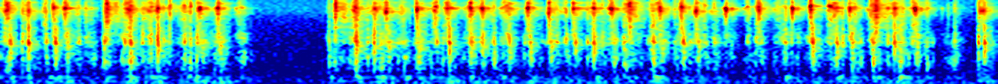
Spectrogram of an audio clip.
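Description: A full-size black plastic vintage mechanical keyboard with grey keycaps, a coiled cable and vintage clicky blue switches, an A-grade unit, sits on a wooden desk while both hands type rapid fingertip taps. The keys give a bright, crisp clatter of sharp clicks with very little low end. A brief pause just after the first second breaks the typing before it resumes at a steady pace.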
